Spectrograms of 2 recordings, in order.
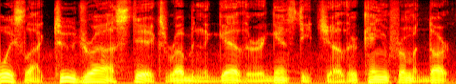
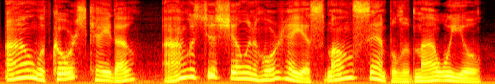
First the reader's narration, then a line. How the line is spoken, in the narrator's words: Shirley cooed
